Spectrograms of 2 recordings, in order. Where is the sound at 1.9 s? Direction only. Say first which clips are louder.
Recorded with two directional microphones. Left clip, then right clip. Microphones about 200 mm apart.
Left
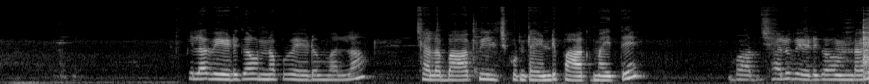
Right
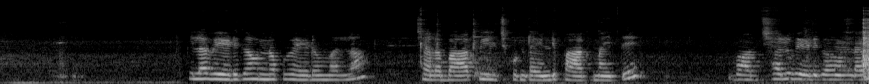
Left 5 dB; 55° left (ahead or behind).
